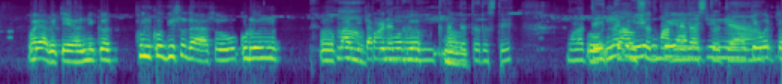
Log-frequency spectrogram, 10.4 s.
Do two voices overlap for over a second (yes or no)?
yes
